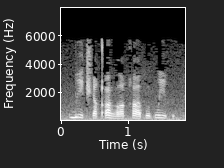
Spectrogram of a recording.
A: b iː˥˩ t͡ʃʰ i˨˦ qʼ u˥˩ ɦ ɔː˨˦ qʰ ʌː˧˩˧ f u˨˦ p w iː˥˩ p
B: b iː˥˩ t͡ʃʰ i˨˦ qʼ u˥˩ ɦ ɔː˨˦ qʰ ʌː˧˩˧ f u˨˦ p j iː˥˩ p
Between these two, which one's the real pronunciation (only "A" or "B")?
A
